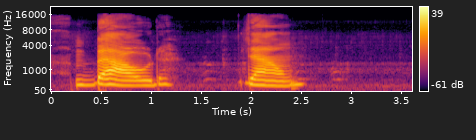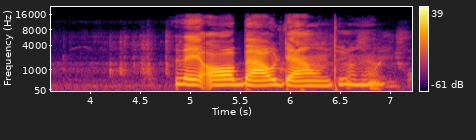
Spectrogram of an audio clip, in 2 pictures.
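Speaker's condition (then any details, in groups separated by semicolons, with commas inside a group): Cerebral palsy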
